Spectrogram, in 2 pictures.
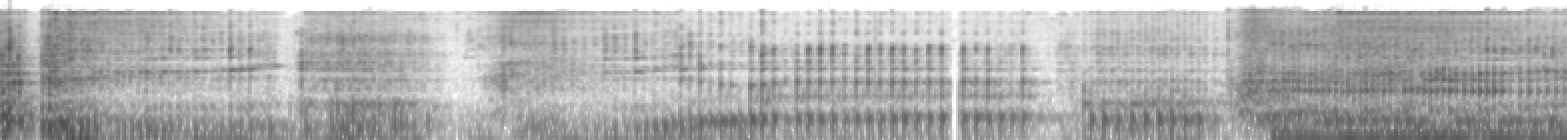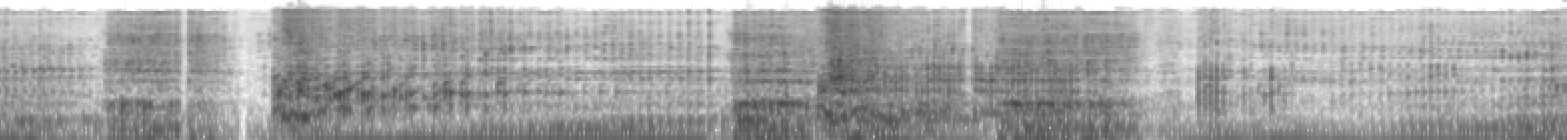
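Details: Lion producing long, heavy, low roaring and growling, rising into loud, harsh bursts around the middle and later part, with brief quieter breaks between the drawn-out calls.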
